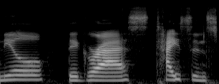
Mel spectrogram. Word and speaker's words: Neil deGrasse Tyson: I just somehow got on Neil deGrasse Tyson's Twitter.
